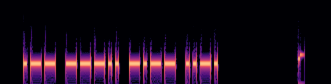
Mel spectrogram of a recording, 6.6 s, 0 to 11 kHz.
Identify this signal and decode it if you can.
Morse code, heard as a keyed tone, about 17 wpm, 700 Hz. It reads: W8YF
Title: USA Call Signs - 4 Characters - 4x Character Spacing - 17wpm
